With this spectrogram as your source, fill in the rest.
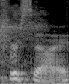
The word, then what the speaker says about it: Versailles: French Versailles, it's Versailles. But Is it though? So Disney that's how Plus, the French pronounce it.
